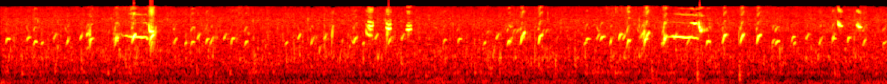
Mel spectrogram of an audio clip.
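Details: Goldfinch song intended for teaching goldfinches: irregular bursts of fast twittering chirps mixed with thin whistled slurs and brief buzzy notes, separated by short pauses.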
